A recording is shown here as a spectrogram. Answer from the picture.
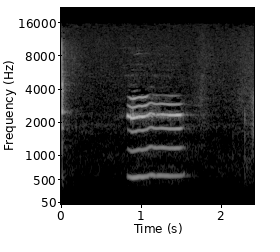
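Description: A single steady pitched tone with even overtones, lasting under a second, about a second in; the rest is dead silence.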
